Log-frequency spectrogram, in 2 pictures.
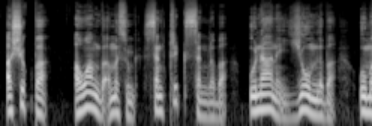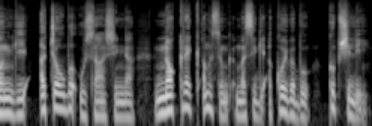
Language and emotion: Manipuri, neutral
